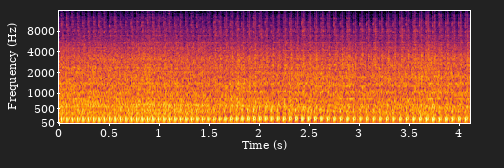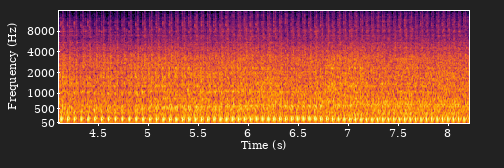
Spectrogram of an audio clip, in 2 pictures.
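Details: 1973 Simplicity 738 riding mower, unused about two years, started first try with a new battery and the choke on, before its tune-up. The single-cylinder engine runs at a steady, even beat with no misses or knocks. Normal running.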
